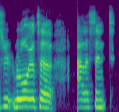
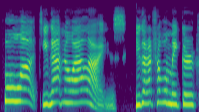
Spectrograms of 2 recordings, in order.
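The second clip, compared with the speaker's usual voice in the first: incredulous scoff; 8 semitones higher than usual. Real, not acted. Recapping the show, scoffing at a hopeless war plan, incredulous. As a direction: pitch jumps way up, then slows on the put-down. Ranting about Allison declaring war.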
